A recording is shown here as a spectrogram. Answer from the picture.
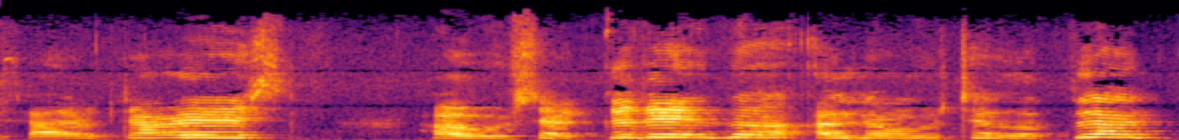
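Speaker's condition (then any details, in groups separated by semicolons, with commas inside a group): Cerebral palsy; physical disability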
